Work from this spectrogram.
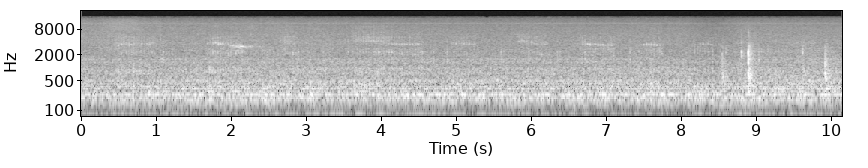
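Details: Dillard the cat, aged 15, purrs throughout a massage from his human on November 27, 2018; a droning, unbroken rumble with gentle rhythmic breath pulses, and a few sharp clicks near the end.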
